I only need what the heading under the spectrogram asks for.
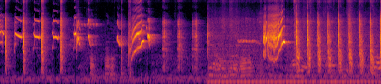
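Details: Javan myna lure calls for making other mynas call: clipped notes and a swooping whistle, then a steady low electric hum underneath as loud squawks and evenly repeated dry ticks continue.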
